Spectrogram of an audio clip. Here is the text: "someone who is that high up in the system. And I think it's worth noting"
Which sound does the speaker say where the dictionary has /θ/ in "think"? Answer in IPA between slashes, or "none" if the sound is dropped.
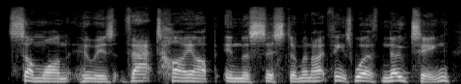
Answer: /θ/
